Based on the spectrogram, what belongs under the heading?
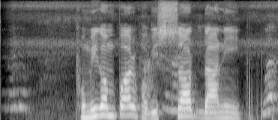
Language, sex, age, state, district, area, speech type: Assamese, male, 18-30, Assam, Nalbari, rural, read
